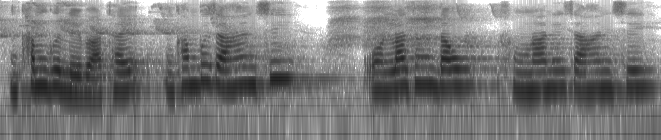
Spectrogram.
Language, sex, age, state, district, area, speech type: Bodo, female, 45-60, Assam, Baksa, rural, spontaneous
